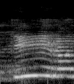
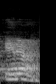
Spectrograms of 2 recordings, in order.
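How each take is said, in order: First: किरण drawn out as "keeran"; wrong long vowel. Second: किरण with a short, quick i; corrected किरण, first vowel clipped short. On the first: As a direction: stretch the first vowel of किरण into ee. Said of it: "नहीं है वो". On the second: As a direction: say किरण briefly, no long ee. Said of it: "छोटी ई की मात्रा लगी हुई है". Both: Shown as a demonstration.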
